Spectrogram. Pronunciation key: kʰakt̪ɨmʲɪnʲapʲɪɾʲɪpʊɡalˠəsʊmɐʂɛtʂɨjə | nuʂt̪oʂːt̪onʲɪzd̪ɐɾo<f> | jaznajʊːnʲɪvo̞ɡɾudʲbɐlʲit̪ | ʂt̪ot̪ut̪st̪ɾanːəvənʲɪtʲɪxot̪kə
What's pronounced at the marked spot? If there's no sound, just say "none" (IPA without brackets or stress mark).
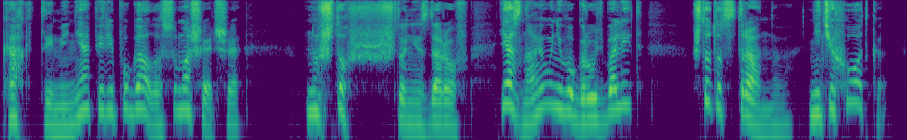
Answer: f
